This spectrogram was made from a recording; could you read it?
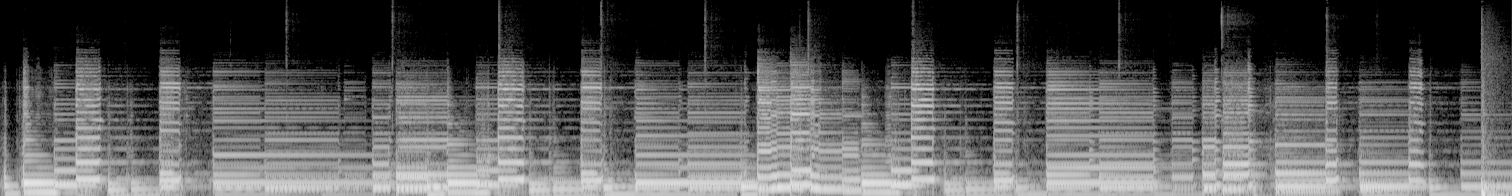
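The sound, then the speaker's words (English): Distorted electric guitar plays a continuous riff with sustained, chorus-tinged chords and quick picked notes, loud, with no voices over it, as guitarists in a recording studio warm up their fingers and find their tones before noon. “And that's what we're kind of warming up our fingers on. Finding our tones, getting shit happening.”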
